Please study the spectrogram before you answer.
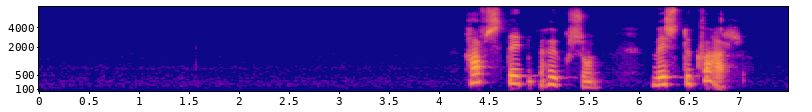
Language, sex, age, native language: Icelandic, female, 40-49, Icelandic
